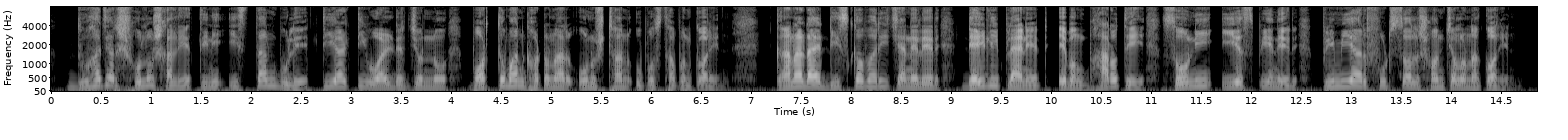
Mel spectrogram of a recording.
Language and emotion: Bengali, neutral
